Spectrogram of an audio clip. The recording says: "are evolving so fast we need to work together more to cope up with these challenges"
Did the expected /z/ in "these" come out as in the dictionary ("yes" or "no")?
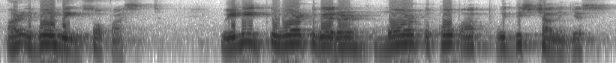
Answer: no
